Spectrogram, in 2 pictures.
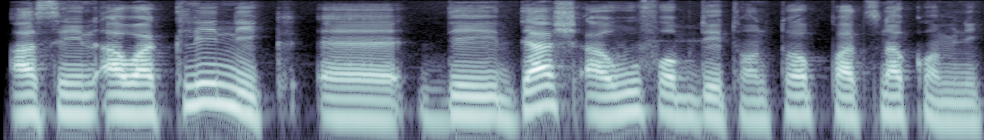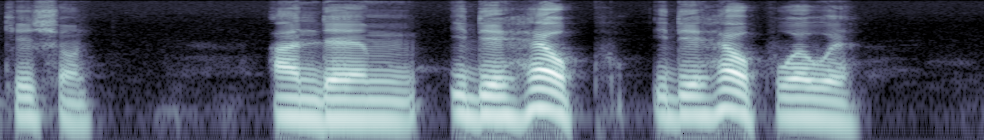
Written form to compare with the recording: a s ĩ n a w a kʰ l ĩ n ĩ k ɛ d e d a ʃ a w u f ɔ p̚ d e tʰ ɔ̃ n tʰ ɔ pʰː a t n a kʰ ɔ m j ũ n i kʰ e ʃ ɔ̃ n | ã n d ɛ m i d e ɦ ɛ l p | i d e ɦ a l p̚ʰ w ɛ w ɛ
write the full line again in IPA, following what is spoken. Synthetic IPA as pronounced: a s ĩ n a w a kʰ l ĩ n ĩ k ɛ d e d a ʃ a w u f ɔ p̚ d e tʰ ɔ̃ n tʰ ɔ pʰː a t n a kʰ ɔ m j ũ n i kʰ e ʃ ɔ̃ n | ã n d ɛ m i d e ɦ ɛ l p | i d e ɦ ɛ l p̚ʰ w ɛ w ɛ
